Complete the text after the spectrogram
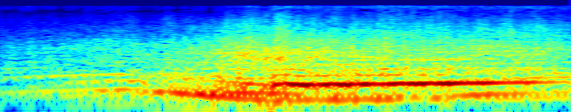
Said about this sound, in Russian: Рев моторов заглушил все. Воздух содрогнулся.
